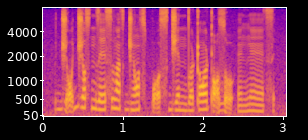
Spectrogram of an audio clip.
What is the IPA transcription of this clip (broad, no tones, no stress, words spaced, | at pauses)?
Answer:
d͡ʒɔ̰d͡ʒɔs nzesvãs d͡ʒɔ̃s pɔ̰sd͡ʒe ndɔʈɔʈɔ̰ zˤṵʔẽ ŋẽs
